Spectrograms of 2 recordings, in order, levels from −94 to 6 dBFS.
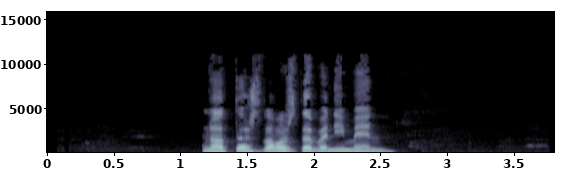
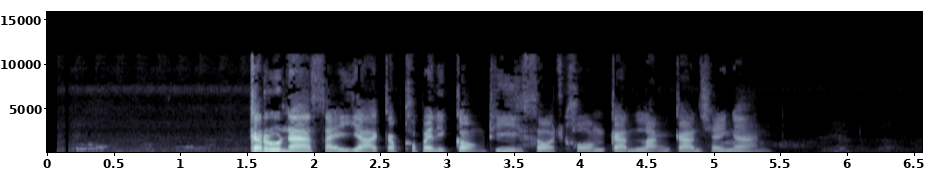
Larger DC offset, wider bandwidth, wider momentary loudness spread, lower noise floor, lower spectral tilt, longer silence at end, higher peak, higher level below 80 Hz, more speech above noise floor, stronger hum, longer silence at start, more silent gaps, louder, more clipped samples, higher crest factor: neither; about the same, 11.5 kHz vs 11.5 kHz; second, 15 LU vs 19 LU; about the same, -79 dBFS vs -78 dBFS; about the same, -5.5 dB/octave vs -5 dB/octave; about the same, 1.2 s vs 1.25 s; second, -10 dBFS vs 0 dBFS; about the same, -76 dBFS vs -76 dBFS; about the same, 53 dB vs 55 dB; neither; second, 1.15 s vs 1.55 s; neither; second, -27 LUFS vs -22 LUFS; neither; about the same, 20 dB vs 24 dB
